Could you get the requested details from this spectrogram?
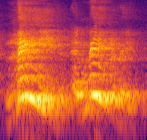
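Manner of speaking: high, loud command with a laugh in it; urgent order. Retold or imitated. Garrison ordering Frederick to drop his speeches: high loud urgency. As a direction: push him out the door right now. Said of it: "He said".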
